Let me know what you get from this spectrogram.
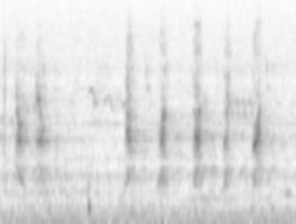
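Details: Village street dogs, a bulldog and a Labrador Retriever, in a rural setting; a run of short sharp barks and yips, about seven in under four seconds, irregularly spaced, over low rumbling background noise.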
